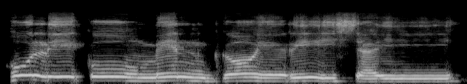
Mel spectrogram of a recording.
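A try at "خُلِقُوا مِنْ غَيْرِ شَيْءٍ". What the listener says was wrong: Bagus, tapi goirinya pendek, Bu. Khuliqu min ghairi syai. Ghairi syai.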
